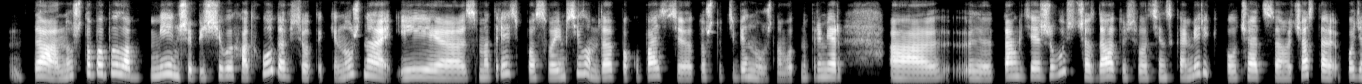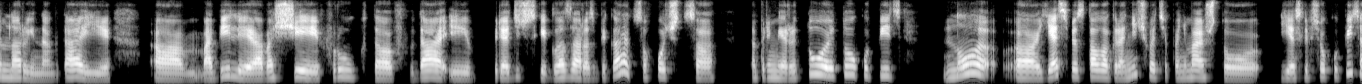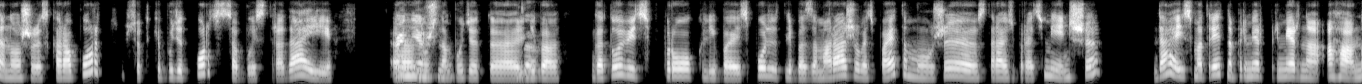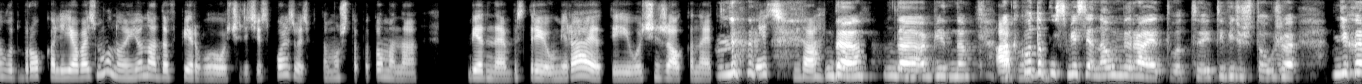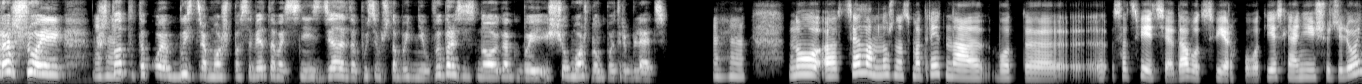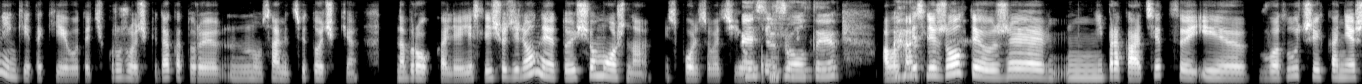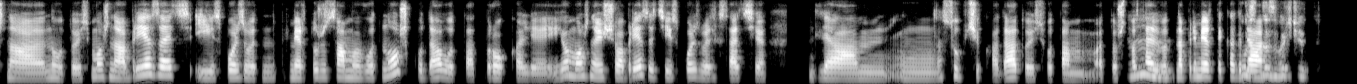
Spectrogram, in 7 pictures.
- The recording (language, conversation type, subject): Russian, podcast, Какие у вас есть советы, как уменьшить пищевые отходы дома?
- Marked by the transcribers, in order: other background noise; laugh; unintelligible speech; unintelligible speech; chuckle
